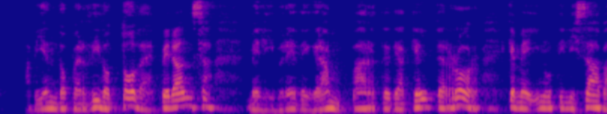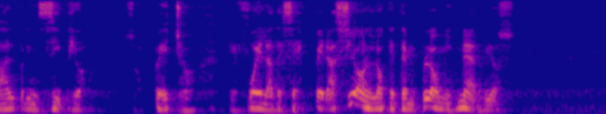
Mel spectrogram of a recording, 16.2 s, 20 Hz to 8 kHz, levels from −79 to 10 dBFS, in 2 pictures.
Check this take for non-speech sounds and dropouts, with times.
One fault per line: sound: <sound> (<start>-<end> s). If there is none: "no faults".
no faults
